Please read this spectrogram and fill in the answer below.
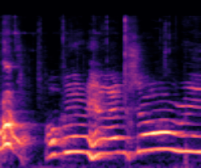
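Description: Chihuahua howling: one long held note starting about half a second in, dipping briefly in pitch twice and lasting nearly two seconds.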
